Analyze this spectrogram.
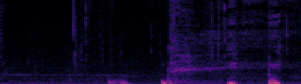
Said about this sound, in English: I mean, if you eat a little broad bean leaf, look, have a little taste. This one, listeners, is without black fly. And for those of you who don't know what eating sounds like, I'll do a bit.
